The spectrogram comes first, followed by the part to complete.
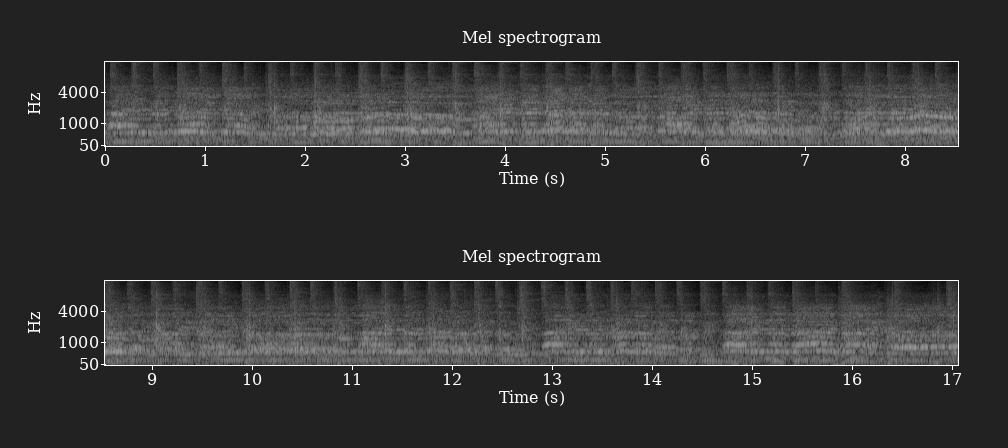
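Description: A group of men singing a Chassidic niggun together, with acoustic guitar strumming and hand-clapping keeping a steady beat.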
